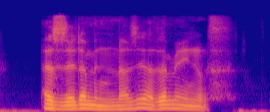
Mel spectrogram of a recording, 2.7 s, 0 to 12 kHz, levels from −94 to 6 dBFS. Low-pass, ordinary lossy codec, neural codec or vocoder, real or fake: 7.2 kHz; Opus, 64 kbps; codec, 16 kHz, 2 kbps, X-Codec, HuBERT features, trained on balanced general audio; fake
